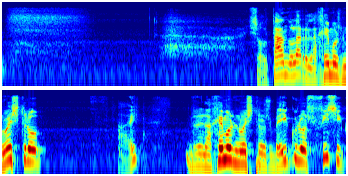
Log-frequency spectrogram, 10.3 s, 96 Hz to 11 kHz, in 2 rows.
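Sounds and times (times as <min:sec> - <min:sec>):
deep breath in and out: 0:00.0 - 0:01.5, 0:02.3 - 0:03.6
speech: 0:03.8 - 0:05.8, 0:07.0 - 0:07.3, 0:07.9 - 0:10.3.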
